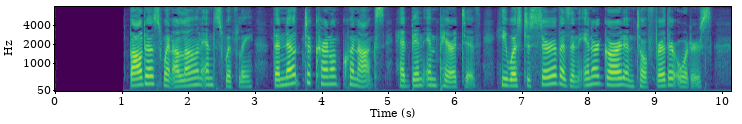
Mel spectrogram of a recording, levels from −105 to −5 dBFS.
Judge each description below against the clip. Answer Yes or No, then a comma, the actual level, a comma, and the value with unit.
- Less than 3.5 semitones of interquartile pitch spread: No, average, 3.8 semitones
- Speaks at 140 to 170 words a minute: Yes, average, 150 wpm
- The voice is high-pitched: Yes, high, 225 Hz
